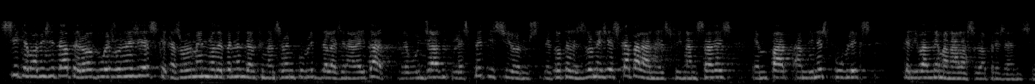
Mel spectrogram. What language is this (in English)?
Catalan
